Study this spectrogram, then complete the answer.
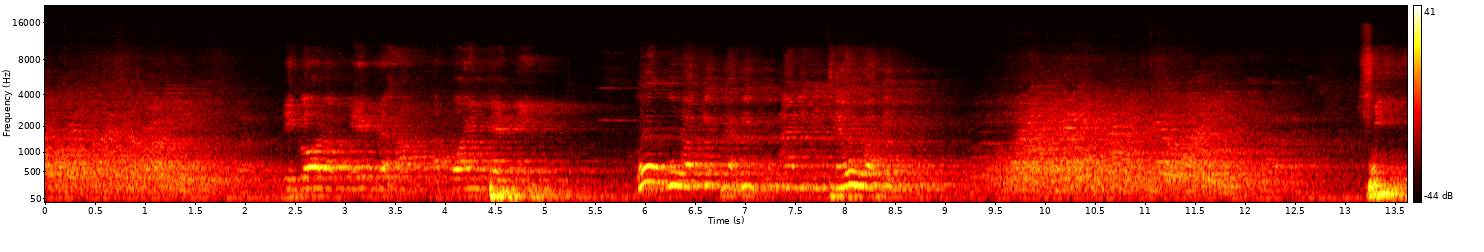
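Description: Another man speaks into a microphone over loudspeakers, answering in turn.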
